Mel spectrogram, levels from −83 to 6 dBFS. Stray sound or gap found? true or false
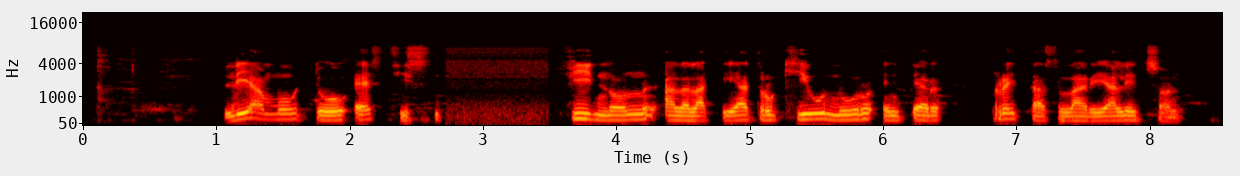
false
